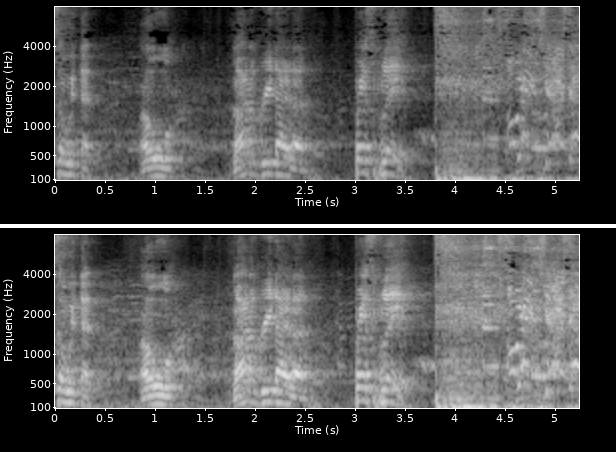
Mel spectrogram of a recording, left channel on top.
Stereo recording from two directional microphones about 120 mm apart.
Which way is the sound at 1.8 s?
35° right (ahead or behind).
